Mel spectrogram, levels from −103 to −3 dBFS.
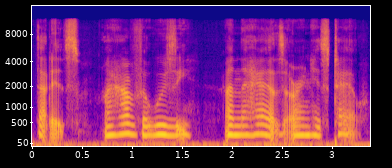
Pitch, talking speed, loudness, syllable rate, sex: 210 Hz, 230 wpm, -20 LUFS, 5.5 syllables/s, female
